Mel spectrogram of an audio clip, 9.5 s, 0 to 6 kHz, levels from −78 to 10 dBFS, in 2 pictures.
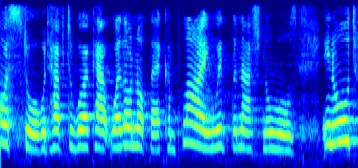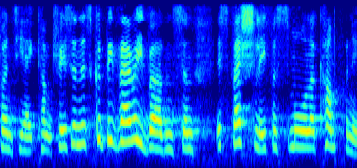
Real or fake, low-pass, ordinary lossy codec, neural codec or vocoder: fake; 5.4 kHz; none; codec, 16 kHz in and 24 kHz out, 1 kbps, XY-Tokenizer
